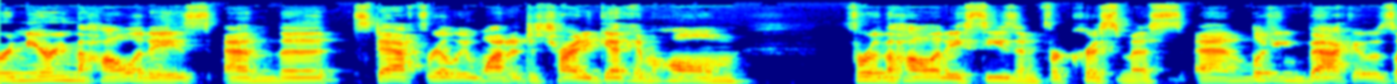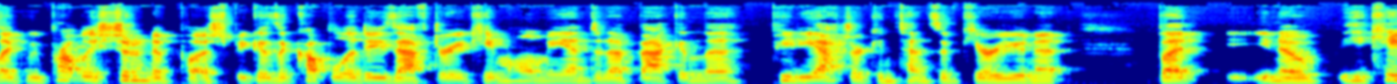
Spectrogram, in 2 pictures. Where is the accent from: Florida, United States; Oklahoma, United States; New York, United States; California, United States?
New York, United States; New York City; also born or lived in Boston / Ohio; I grew up in Flushing, Queens, and now live in Manhattan. I've been in New York my whole life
